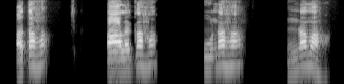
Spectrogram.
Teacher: इसका उच्चारण ह जैसा पूरा ह नहीं लेकिन ह जैसा होता है। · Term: विसर्ग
